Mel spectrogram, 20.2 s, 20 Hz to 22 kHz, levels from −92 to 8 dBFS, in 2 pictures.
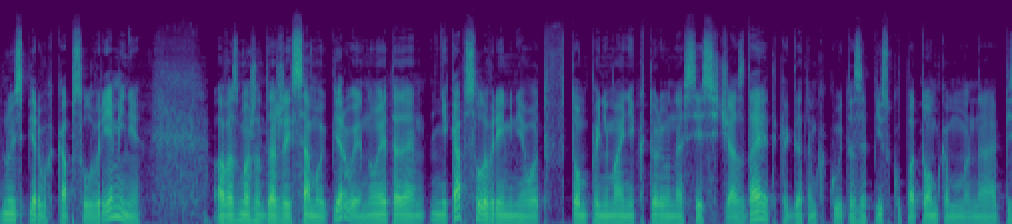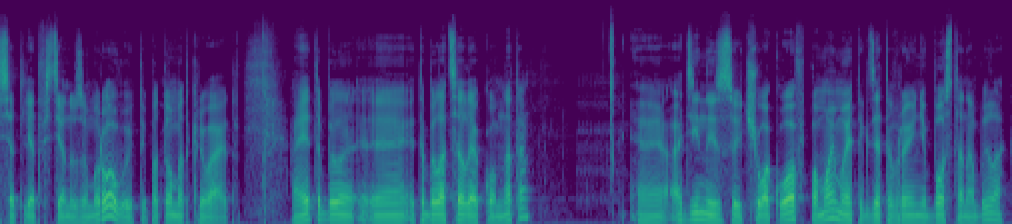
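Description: Nothing technical goes wrong anywhere in this speech recording, so there's no fault to point to, no time to flag and no cause to explain.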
